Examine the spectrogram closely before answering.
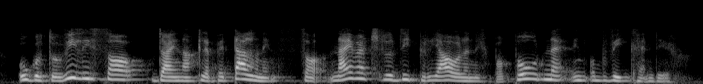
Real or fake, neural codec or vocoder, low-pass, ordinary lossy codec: fake; codec, 16 kHz in and 24 kHz out, 0.9 kbps, LongCat-Audio-Codec, fine tuned four codebook decoder; 5.4 kHz; none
